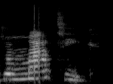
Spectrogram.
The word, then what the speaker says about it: dramatic: ends with I okay so the stress or the stress syllable in dramatic is the syllable before I see which is M okay which is mat so dramatic dramatic all right the stress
